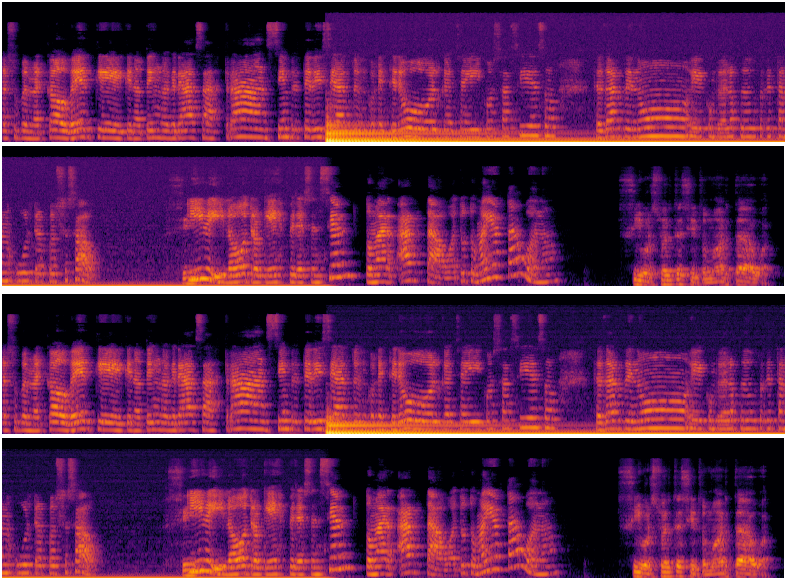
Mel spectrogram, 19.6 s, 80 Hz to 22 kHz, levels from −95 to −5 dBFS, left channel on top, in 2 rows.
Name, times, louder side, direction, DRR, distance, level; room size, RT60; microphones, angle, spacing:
voice 1, 0.0-11.0 12.1-16.7, equal, 5° right, 0.6 m, -33 dB
sound 1, 4.0-13.9, right 1 dB, 50° left, 0.4 m, -18 dB
voice 2, 17.6-19.3, right 3 dB, 80° right, 0.9 m, -33 dB
2.6 x 2.2 x 2.6 m
head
